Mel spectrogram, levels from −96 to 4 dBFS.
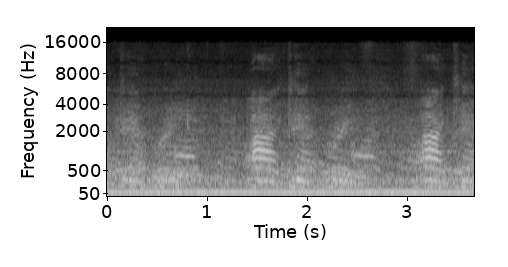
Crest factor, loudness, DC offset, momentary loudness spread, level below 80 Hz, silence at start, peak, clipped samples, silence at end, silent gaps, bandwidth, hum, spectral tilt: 16 dB; -27 LUFS; under 0.1%; 6 LU; -28 dBFS; 0 s; -8 dBFS; under 0.1%; 0 s; none; 8.2 kHz; none; -7.5 dB/octave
